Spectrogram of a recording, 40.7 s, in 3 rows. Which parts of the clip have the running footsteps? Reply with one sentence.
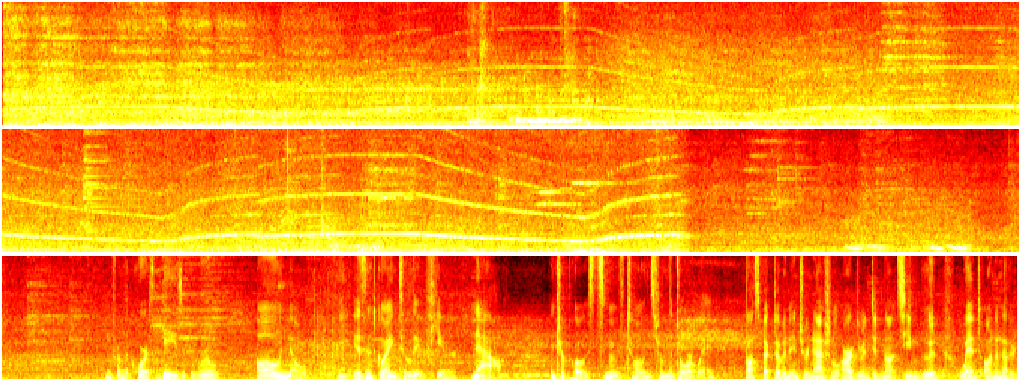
The running footsteps can't be heard in this clip.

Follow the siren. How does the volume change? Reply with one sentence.
The loudness of the siren goes up.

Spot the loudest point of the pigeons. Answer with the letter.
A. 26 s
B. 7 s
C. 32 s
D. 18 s
B.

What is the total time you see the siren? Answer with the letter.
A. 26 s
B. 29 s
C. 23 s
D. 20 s
C.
